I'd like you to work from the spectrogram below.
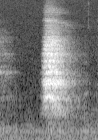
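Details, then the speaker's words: Cat sleeping on the couch: a single soft, airy snoring breath rising and fading against a quiet room; snoring. "can you hear my cat snoring he's sleeping on the couch"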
